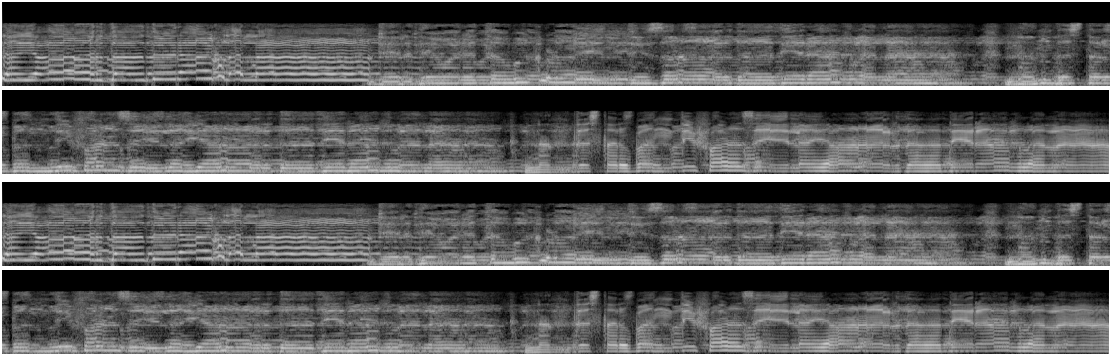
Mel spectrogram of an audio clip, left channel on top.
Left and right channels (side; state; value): both; normal; correlation 0.90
